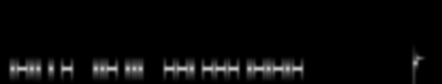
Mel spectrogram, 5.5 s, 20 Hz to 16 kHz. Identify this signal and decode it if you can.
Morse code, heard as a keyed tone, about 30 wpm, 700 Hz. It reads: LET US GO.
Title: Sentences from Top 1000 Words - Review Part 2 - 30wpm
